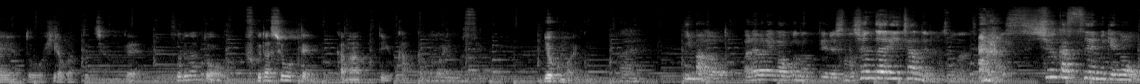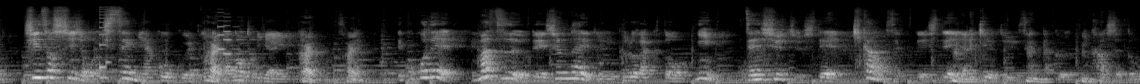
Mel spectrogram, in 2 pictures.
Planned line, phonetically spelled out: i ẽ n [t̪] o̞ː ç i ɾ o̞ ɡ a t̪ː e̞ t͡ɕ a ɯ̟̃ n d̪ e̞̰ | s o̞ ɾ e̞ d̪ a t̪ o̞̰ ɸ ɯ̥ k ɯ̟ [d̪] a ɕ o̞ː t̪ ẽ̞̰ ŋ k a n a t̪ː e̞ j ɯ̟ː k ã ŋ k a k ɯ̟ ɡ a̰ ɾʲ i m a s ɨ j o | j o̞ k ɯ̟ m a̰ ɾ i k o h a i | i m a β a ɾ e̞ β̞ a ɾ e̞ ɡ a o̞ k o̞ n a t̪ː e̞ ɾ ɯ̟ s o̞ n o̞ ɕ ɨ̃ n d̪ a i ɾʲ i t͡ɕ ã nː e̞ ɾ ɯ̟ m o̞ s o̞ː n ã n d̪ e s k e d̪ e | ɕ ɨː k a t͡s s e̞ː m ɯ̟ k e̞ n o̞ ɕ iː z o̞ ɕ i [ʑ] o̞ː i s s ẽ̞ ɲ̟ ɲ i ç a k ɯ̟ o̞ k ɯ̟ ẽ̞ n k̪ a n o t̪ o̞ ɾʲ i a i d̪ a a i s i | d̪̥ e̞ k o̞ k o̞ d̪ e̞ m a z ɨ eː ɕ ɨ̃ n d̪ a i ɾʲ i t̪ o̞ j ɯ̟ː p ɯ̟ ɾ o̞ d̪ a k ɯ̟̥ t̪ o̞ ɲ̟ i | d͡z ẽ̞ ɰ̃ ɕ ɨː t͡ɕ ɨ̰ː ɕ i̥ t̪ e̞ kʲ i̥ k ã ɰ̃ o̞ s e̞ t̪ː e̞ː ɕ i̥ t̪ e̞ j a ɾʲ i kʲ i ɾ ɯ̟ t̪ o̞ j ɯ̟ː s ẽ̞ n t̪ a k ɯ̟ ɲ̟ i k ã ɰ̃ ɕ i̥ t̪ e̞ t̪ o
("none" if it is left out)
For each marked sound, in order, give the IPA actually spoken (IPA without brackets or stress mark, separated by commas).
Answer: t̪, d̪, ʑ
